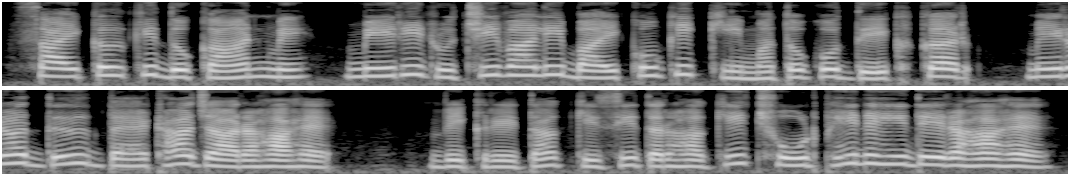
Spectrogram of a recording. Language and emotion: Hindi, sad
